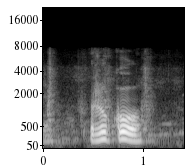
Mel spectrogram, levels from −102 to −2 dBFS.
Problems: constant background noise, background conversations at intervals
